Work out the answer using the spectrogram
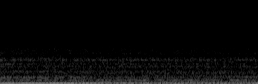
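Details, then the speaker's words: New Lada Vesta SW Cross idling: dull rapid low knocking from the front, present with clutch pedal released and gone when pressed, pointing to the gearbox; idle rises about 200 rpm with clutch pressed. "шум спереди появляется при отпущенной педали сцепления как только педаль сцепления выжимаешь шум проподает"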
